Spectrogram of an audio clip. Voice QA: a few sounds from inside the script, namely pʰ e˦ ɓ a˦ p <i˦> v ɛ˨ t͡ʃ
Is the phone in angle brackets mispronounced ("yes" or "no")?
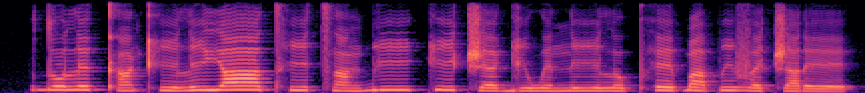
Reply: no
